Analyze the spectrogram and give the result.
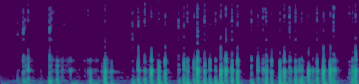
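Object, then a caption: Paperback book with textured card cover. Fingers and nails scratch and rub the textured cover and side edges of a black paperback book held in both hands. The result is a quiet, rapid run of short, dry, crunchy scratches with a faint low rumble underneath.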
